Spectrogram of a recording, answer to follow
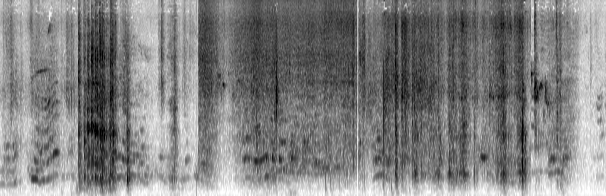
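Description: People's voices talking, with the rustle of dry grass and twigs being stuffed into a small metal stove from about four seconds in.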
